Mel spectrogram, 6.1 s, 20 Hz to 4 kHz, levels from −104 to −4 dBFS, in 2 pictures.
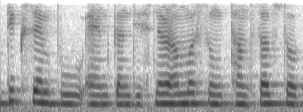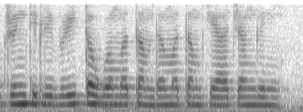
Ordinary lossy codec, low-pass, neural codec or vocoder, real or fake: none; 3.6 kHz; none; real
